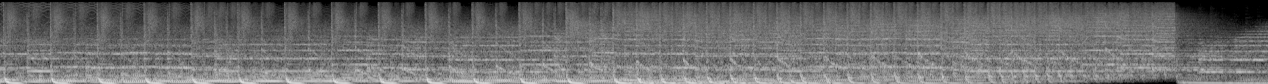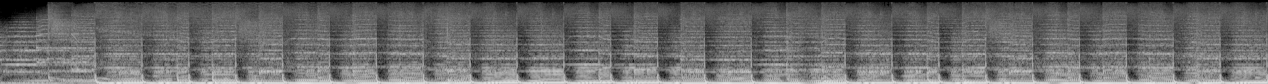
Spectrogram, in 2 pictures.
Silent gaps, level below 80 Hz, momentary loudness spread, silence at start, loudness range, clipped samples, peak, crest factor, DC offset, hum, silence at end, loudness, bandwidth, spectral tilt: none; -14 dBFS; 3 LU; 0 s; 3 LU; under 0.1%; 0 dBFS; 12 dB; under 0.1%; none; 0 s; -14 LUFS; over 20 kHz; -4 dB/octave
